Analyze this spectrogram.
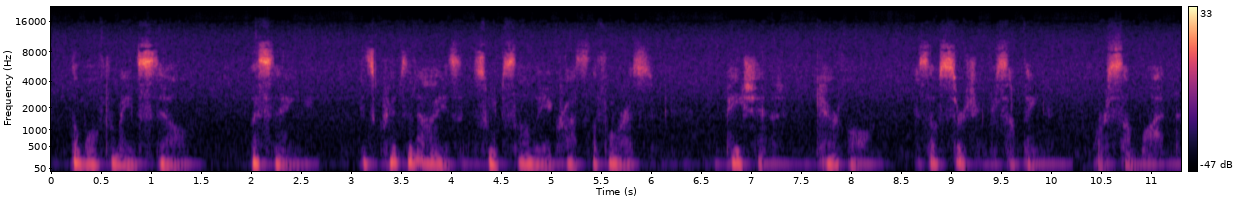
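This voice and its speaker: Soft-spoken delivery at a moderate pace, broken by long, frequent pauses, over noticeable background noise. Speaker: storyteller. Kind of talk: first-person fantasy story reading. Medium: read story.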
